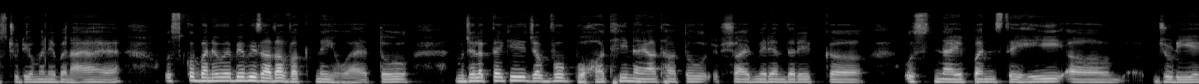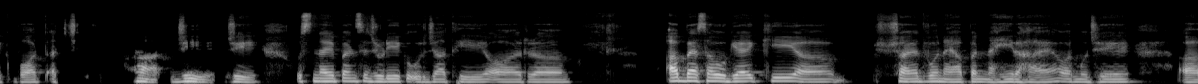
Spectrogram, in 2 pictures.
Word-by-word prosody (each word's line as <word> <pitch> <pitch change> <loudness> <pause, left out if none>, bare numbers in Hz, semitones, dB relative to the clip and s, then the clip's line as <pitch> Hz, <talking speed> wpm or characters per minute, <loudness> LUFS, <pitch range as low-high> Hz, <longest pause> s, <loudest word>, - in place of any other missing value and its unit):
Studio 120 0 -5
मैंने 120 0 -3
बनाया 110 -1 -3
है, 115 +2 -4 0.4
उसको 155 +3 +1
बने 160 -1 +6
हुए 170 0 +5
भी 175 +2 +5
अभी 175 0 +8
ज़्यादा 155 -1 +7
वक़्त 120 0 0
नहीं 120 -2 -1
हुआ 100 0 -6
है। 105 0 -5
तो 120 0 -1 0.5
मुझे 140 +3 +3
लगता 160 +2 +3
है 170 - +3
कि 180 +1 +6
जब 140 -2 +2
वो 160 0 +4
बहुत 125 +5 -2
ही 155 - +2
नया 125 -4 +1
था, 130 -1 -1
तो 130 0 -4
शायद 120 -3 -1
मेरे 120 0 0
अंदर 120 0 -1
एक 115 -2 -2 0.4
उस 125 -1 -1
नएपन 120 0 +1
से 120 +2 -3
ही 125 +4 0
अ - - -3
अ, 110 -1 -2 0.4
जुड़ी 115 0 -1
एक 115 - -8
बहुत 115 0 -3
अच्छी - - -9 0.6
हाँ, 130 -6 +3 0.2
जी, 115 -4 +2 0.2
जी, 115 -4 -1 0.4
उस 140 0 0
नएपन 140 +1 +2
से 145 +1 -1
जुड़ी 135 0 +1
एक 130 - -4
ऊर्जा 120 0 -2
थी 115 0 -5
और, 115 -1 -2 1.5
अब 155 +1 +8
ऐसा 160 0 +5
हो 150 -2 +6
गया 145 +2 +3
है 150 - +2
कि 155 +2 -1
अ, 120 -3 -1 0.4
शायद 130 -3 0
वो 140 +1 +1
नयापन 120 0 -1
नहीं 115 +2 -2
रहा 115 -1 -2
है 115 +6 -3
और 130 -2 -3
मुझे 120 0 -4
अ, 120 -1 -17
120 Hz, 170 wpm, -23 LUFS, 115-140 Hz, 1.5 s, अभी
